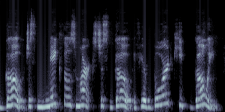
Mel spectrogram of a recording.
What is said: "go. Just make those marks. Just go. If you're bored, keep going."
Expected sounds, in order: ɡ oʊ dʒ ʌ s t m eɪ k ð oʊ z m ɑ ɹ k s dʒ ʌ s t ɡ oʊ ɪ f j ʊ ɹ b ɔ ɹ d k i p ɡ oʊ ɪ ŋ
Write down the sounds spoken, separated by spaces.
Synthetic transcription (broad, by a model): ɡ oʊ dʒ ʌ s t m eɪ k ð oʊ z m ɑ ɹ k s dʒ ʌ s t ɡ oʊ ɪ f j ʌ ɹ b ɔ ɹ d k i p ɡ oʊ ɪ ŋ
